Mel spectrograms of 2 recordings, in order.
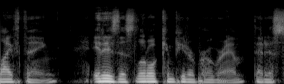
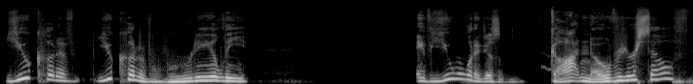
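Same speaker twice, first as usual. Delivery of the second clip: impassioned reproach; 4 semitones higher than usual. Pretend. Reproaching Am directly.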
